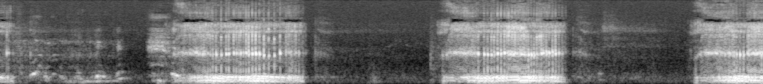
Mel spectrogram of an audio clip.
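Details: Mother deeply asleep after starting a new job at a doctor's office, her snoring heard from upstairs; loud, harsh, rattling snores on each breath about every two and a half seconds, with quiet gaps between; snoring.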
